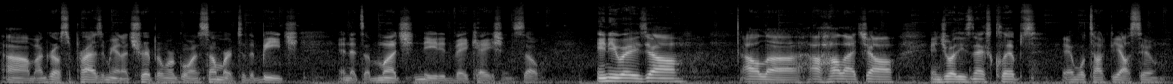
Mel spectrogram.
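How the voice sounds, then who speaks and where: Car vlogger, man, slightly raspy, laid-back rambling delivery, bright forceful tone, faint background noise. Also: lowish voice, moderate pace. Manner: laid-back, rambling, many ums, says y'all. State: slightly raspy, losing his voice. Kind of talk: casual vlog chat to viewers.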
